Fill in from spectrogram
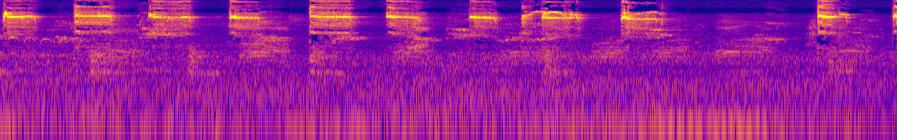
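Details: Female rainbow lorikeet feeding her chick, giving harsh, raspy screeches in short irregular bursts, roughly one a second, over a steady low rumble of background noise.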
